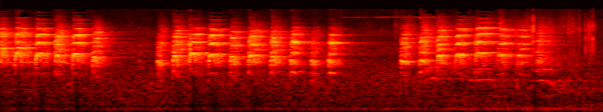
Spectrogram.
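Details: Flock-gathering calls of a captive Indian pied hornbill in Vietnam: three long runs of loud, raspy cackles, each pulse sharp and nasal, repeated about two or three times a second, separated by brief pauses.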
